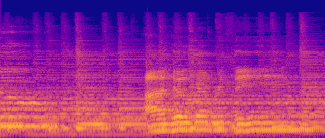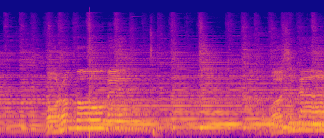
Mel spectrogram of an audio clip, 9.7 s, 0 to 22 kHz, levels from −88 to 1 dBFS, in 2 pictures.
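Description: Two brief stutters break the audio, at 2.21 s and 6.21 s. Each is a tiny click where about 6.5 ms of sound plays twice. This is overlapping chunks. The audio was handled in blocks of 4.0 s, and each new block began slightly before the previous one finished. The overlapping sliver is repeated at the seam. The two glitches sit exactly 4 s apart, matching that block length.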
